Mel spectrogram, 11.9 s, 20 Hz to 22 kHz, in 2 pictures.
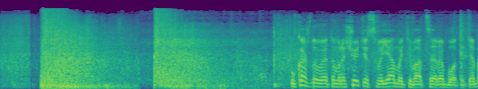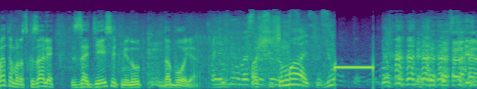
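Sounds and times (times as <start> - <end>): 
mortar shots with long rumbling tails: 0.0 - 3.7
speech: 3.6 - 11.9
laughter: 10.7 - 11.9.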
